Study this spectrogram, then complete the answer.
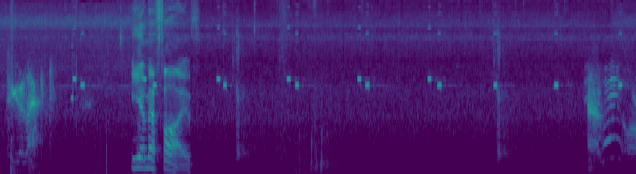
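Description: An electronic meter beeps softly at a steady pace.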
